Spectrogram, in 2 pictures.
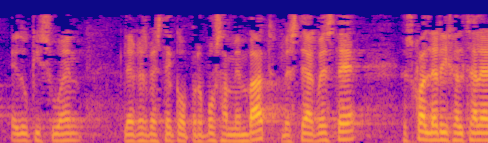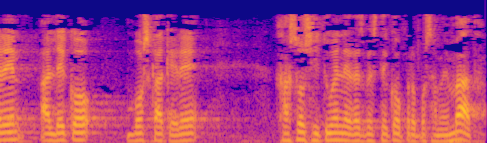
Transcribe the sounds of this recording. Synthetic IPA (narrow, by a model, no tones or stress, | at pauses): e̞ðukisue̞n | le̞ɣ̞e̞zβe̞st̪e̞ko̞pɾo̞po̞same̞mbat̪be̞st̪e̞ak̚be̞st̪e̞ewsko̞ald̪e̞ɾðiʝe̞lt͡saleaɾe̞nald̪e̞ko̞βo̞skake̞ɾe̞ | ʝaso̞sit̪ue̞nle̞ɣ̞e̞zβe̞st̪e̞ko̞pɾo̞po̞same̞mbat̪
